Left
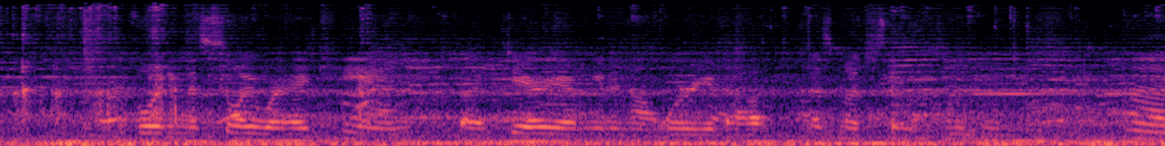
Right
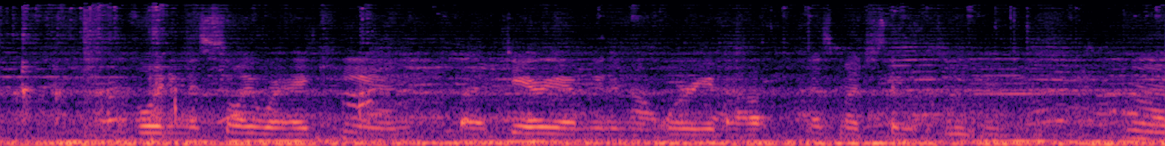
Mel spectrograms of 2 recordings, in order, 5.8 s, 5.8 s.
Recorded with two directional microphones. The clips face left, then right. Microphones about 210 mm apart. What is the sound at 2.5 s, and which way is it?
Speech, 5° right (ahead or behind).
